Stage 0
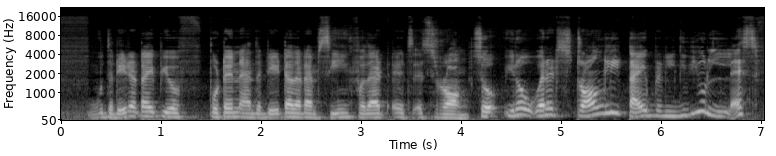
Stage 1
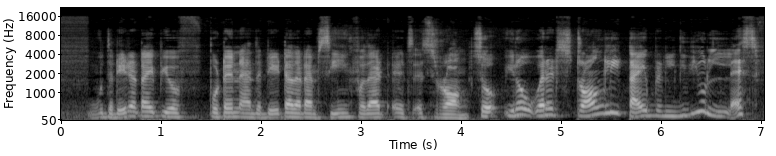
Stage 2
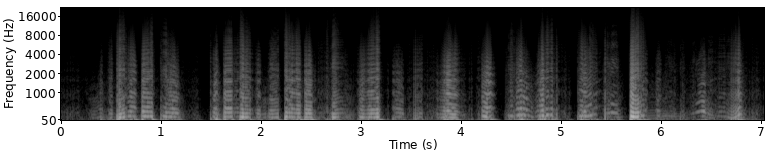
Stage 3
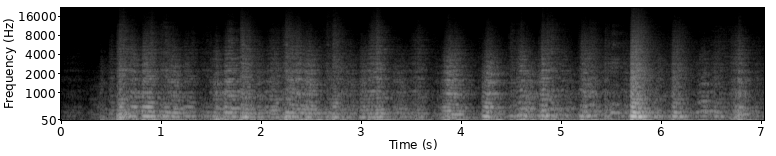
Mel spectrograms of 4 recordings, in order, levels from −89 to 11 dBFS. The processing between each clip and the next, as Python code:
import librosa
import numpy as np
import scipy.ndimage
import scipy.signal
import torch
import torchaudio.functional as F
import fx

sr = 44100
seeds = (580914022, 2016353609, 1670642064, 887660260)

y1 = fx.tilt_shelf(x, sr, db=-6.0, hz=1300.0)
y2 = fx.octave_divider(y1, sr, octaves=1, level_db=4.0)
y2 = fx.filter_lfo_bandpass(y2, sr, shape='sine', hz=2.3, low_hz=750.0, high_hz=2500.0, q=2.5)
y2 = fx.running_max(y2, sr, window=65)
y3 = fx.echo_feedback(y2, sr, ms=413, feedback_pct=35, wet_db=-11.5)
y3 = fx.rev_double_slope(y3, sr, seeds[0], early_s=0.51, late_s=1.6, knee_db=-18, drr_db=-4.5)
y3 = y3 * 10.0 ** (-2.5 / 20.0)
